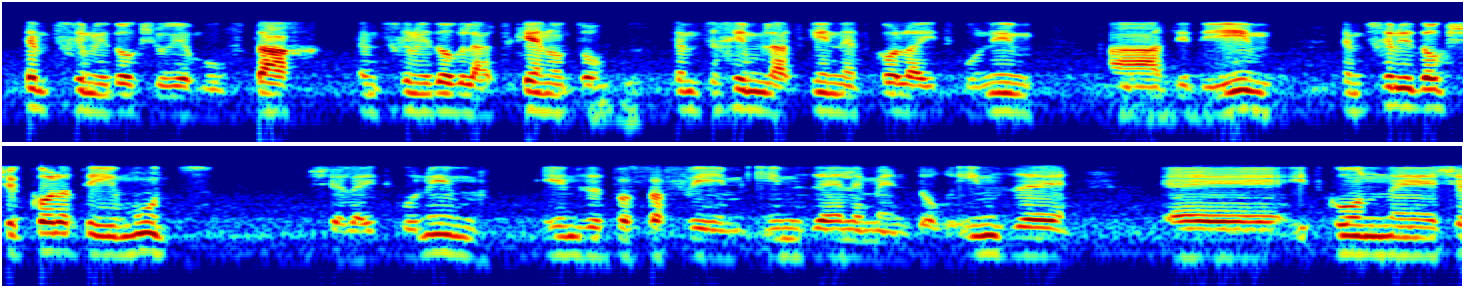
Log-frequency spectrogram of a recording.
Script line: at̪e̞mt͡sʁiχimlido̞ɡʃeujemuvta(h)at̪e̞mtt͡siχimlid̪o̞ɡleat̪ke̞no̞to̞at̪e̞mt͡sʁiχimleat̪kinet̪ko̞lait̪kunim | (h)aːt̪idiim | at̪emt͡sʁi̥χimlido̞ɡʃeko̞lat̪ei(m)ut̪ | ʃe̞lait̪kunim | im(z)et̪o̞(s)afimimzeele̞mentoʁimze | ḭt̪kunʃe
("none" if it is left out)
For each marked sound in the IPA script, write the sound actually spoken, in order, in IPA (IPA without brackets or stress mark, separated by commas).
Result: χ, h, m, z, s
